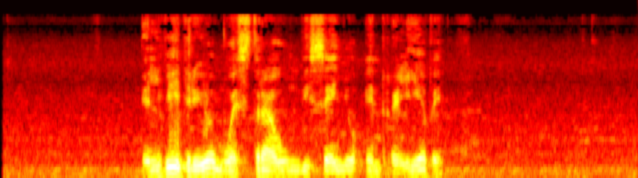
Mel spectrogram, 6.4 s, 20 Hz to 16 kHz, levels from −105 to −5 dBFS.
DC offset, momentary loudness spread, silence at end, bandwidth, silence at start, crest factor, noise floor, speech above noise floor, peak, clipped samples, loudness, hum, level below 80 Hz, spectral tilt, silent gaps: under 0.1%; 11 LU; 1.95 s; 11.5 kHz; 1.45 s; 18 dB; -48 dBFS; 33 dB; 0 dBFS; under 0.1%; -15 LUFS; none; -46 dBFS; -6 dB/octave; none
